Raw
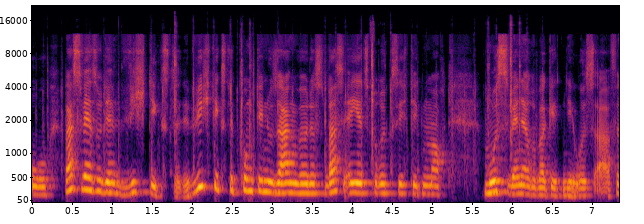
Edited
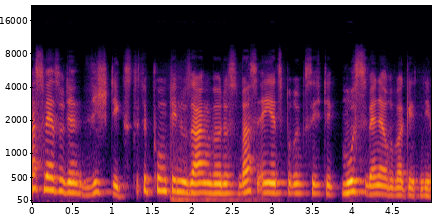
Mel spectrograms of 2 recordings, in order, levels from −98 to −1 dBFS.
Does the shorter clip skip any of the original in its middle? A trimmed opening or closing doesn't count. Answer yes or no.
yes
